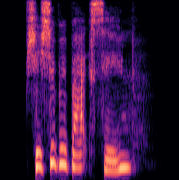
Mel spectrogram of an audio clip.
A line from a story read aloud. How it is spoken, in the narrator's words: said, trying to keep my voice light, when really I felt heavy with dread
